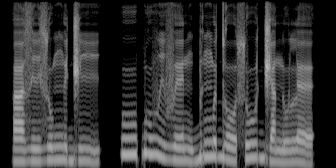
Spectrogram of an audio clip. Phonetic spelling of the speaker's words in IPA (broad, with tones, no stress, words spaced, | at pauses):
a˨zi˨ zu˨ŋɪ˨d͡ʒiː˨ | uː˦ɓu˦βi˨ veː˨nɡ͡bɪ˦ŋʊ˦ doː˨suː˦ d͡ʒa˨nu˨ lɛ˨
